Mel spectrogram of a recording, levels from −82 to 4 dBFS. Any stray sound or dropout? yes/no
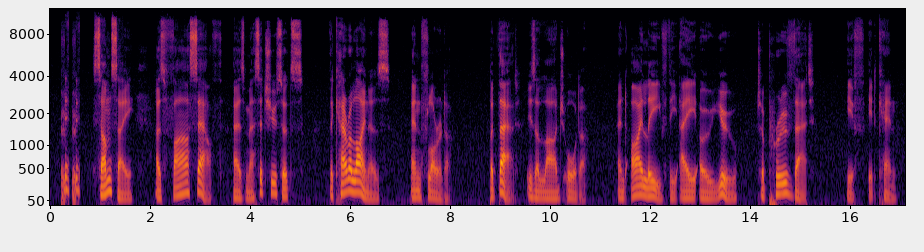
yes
